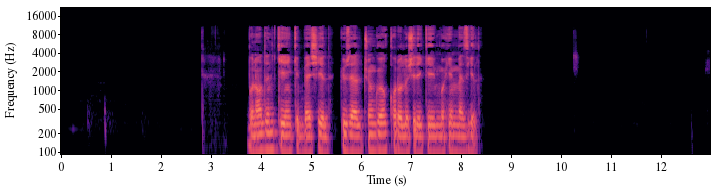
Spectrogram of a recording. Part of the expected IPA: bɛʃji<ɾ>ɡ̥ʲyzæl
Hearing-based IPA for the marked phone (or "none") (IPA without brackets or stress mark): l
